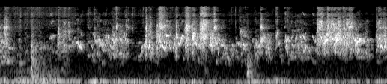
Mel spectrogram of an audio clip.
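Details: Aviary budgies chatter and squawk. Short bursts of harsh, high warbling come and go in waves, with two brief low knocks breaking in.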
